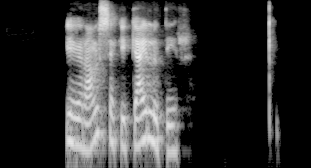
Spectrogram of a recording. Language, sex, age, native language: Icelandic, other, 50-59, Icelandic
